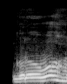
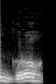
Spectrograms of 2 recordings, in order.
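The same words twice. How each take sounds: First: ग्रोवोह said as the wrong reading, with a sounded वो in the middle. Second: ग्रोह said in one syllable, with no वो sound; correct reading. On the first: Teacher showing students the wrong Urdu reading, ग्रोवोह with a full वो. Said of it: "ग्रोवोह नहीं कहेंगे". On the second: Teacher showing students the right reading, ग्रोह as one syllable. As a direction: say ग्रोह short and clean, as one beat. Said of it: "ग्रोह कहेंगे". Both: Shown as a demonstration.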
